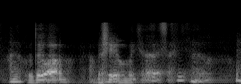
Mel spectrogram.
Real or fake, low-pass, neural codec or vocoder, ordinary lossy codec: fake; 7.2 kHz; codec, 16 kHz, 0.5 kbps, FreqCodec, smaller model; none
